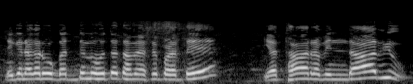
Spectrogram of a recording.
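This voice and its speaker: A woman teaching a chant line by line, slowly correcting each syllable's pronunciation. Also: a little high, steady tone, warm tone. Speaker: religious teacher. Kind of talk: line-by-line recitation lesson. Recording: dull lo-fi recording.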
